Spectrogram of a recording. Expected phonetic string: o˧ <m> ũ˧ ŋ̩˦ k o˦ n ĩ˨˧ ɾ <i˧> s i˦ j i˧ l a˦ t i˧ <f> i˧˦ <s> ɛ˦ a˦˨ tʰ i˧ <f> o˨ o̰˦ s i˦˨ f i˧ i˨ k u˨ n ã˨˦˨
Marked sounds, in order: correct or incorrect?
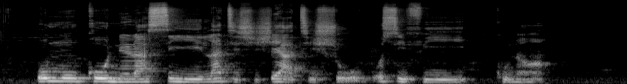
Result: correct, incorrect: a˧, incorrect: ʃ, incorrect: ʃ, incorrect: ʃ

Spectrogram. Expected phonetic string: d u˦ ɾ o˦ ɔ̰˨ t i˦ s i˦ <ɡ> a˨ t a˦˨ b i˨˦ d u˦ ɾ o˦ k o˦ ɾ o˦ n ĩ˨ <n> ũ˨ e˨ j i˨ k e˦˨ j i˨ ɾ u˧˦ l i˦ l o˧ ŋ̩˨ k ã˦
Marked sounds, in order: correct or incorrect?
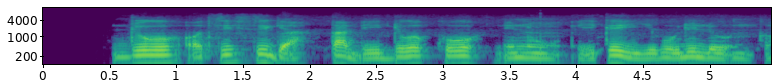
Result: correct, correct

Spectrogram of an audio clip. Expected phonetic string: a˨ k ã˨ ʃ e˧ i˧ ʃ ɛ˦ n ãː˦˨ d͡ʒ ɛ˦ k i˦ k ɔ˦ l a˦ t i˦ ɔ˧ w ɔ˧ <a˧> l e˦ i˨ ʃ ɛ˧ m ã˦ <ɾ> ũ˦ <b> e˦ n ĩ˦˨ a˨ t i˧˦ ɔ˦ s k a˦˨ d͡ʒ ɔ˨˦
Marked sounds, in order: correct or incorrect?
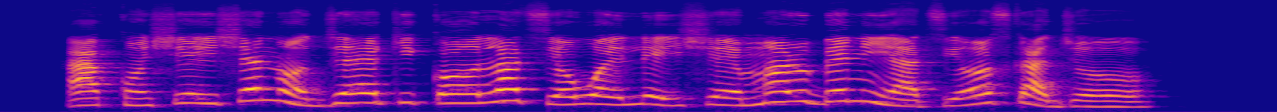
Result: incorrect: i˧, correct, correct

